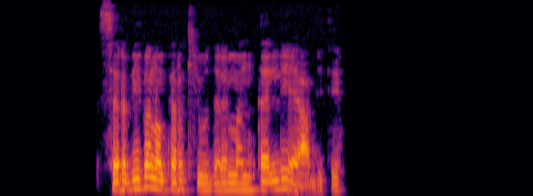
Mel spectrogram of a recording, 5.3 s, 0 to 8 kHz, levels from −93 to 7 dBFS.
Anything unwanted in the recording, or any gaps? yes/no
no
